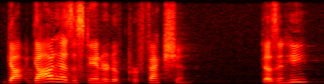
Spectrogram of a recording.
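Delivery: normal talking voice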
